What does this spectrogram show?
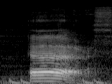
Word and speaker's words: earth: Venus Earth TH ث وبنطقها air مكونة من air أظن earth وأضيف في الآخر ث earth.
